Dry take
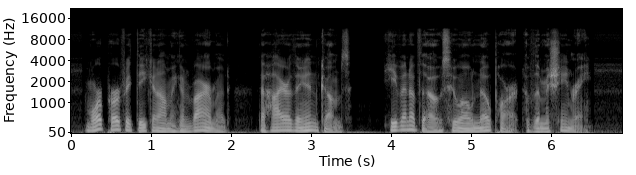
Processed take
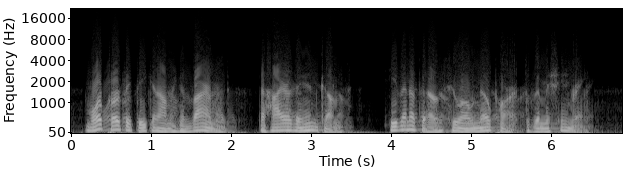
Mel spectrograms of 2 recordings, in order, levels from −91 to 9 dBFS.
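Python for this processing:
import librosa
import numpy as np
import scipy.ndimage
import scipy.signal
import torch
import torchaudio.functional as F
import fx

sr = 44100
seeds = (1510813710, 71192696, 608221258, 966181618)

p1 = scipy.signal.sosfilt(scipy.signal.butter(4, 1200.0, 'lowpass', fs=sr, output='sos'), x)
p2 = fx.leveller(p1, sr, passes=1)
p3 = p2 + fx.echo_single(p2, sr, ms=137, db=-17.0, dry=0)
y = F.gain(torch.from_numpy(p3), 2.0).numpy()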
